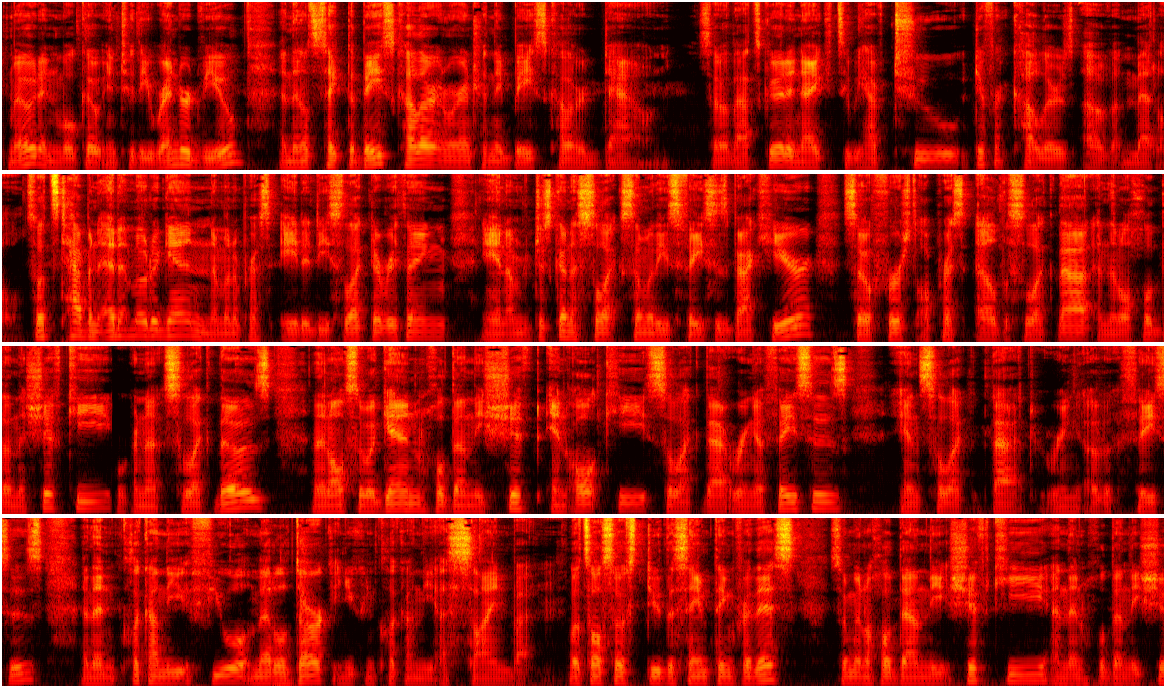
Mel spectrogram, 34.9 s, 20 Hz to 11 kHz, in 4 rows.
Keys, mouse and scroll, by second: 0.6 shift+middle click, 1.4-2.0 scroll down 2, 2.4 click, 5.2-7.1 middle drag, 7.1 click, 8.8 middle click, 8.9 Tab, 9.1-10.5 shift+middle drag, 9.4 scroll up 1, 10.5 a, 10.8-12.4 middle drag, 12.4 scroll up 2, 12.7-15.7 middle drag, 15.8 l, 17.6 shift+right click, 18.4 shift+right click, 18.8 shift+middle click, 19.4-19.8 scroll up 3, 19.6 middle click, 22.4 alt+shift+right click, 22.9 shift+middle click, 23.5-25.0 scroll up 1, 25.0 alt+shift+right click, 25.4-26.4 scroll down 2, 26.4-27.4 scroll up 1, 27.4 click, 28.6-30.0 drag, 30.0 scroll down 1, 30.2 middle click, 30.3-30.9 scroll up 8, 30.4 Tab, 30.6 shift+middle click, 30.9 middle click, 31.4 right click, 31.8 middle click, 32.1-33.0 scroll up 1, 33.0 shift+right click.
